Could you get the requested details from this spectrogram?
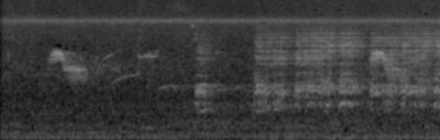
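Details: Wild Chaco chachalaca singing: a few faint, scattered calls give way after the midpoint to harsh, raspy, broadband bursts repeated in quick succession, with a steady high hiss of insects in the background.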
